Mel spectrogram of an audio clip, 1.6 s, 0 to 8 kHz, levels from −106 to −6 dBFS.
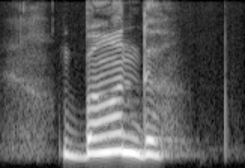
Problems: none marked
